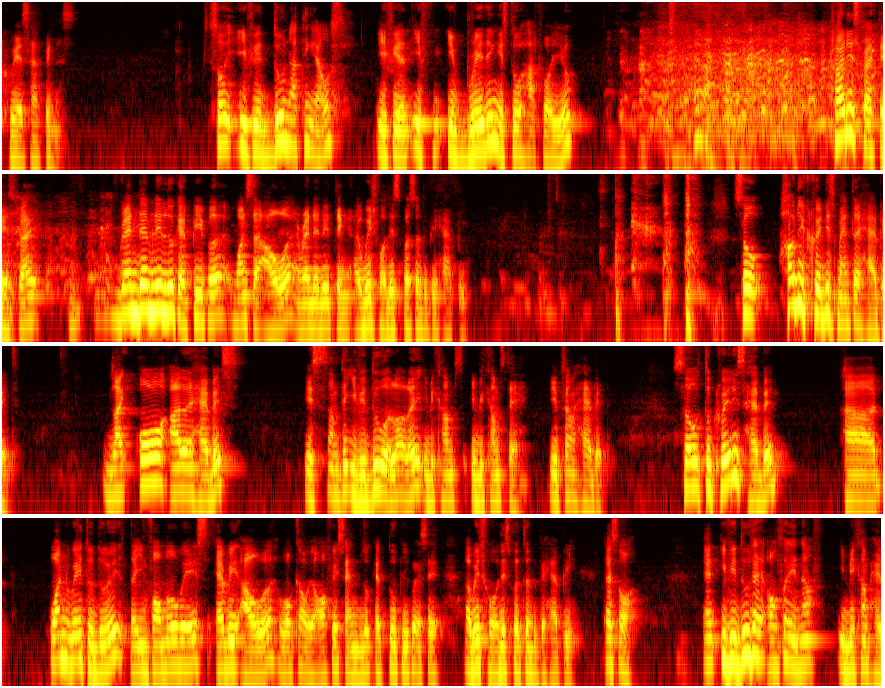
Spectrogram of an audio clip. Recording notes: is joined on stage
